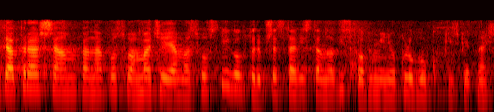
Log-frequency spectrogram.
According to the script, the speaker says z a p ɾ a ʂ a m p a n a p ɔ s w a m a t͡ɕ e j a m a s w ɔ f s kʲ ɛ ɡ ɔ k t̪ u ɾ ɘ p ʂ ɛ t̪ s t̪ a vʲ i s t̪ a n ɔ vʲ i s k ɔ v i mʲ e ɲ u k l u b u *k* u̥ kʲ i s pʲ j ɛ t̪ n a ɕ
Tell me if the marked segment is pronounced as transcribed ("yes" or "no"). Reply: yes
